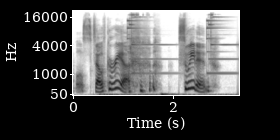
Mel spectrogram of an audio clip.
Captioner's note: bell chimes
